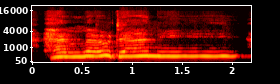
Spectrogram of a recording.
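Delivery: high, loud cheerful hello; bright greeting. Real, not acted. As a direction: call out hello to Danny. Greeting a viewer aside.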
